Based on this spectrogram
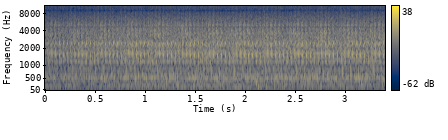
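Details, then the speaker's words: VW Eos first start after engine and transmission reinstalled following about three months apart, fuel system primed: even, fast ticking idle about four beats a second, bright top end, no knocks or rattles, no leaks; normal idle. "nothing all right nothing leaking out the bottom no abnormal noises"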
